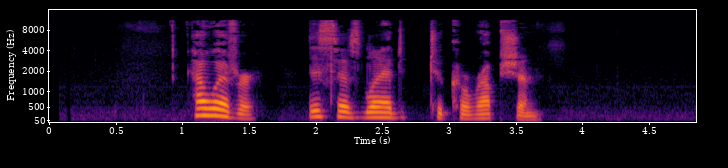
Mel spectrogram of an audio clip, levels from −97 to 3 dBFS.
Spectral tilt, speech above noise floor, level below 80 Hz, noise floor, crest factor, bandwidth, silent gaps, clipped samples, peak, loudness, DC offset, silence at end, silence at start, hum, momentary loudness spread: -5 dB/octave; 45 dB; -78 dBFS; -72 dBFS; 20 dB; 11.5 kHz; none; under 0.1%; -10 dBFS; -28 LUFS; under 0.1%; 1.2 s; 1.1 s; none; 15 LU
